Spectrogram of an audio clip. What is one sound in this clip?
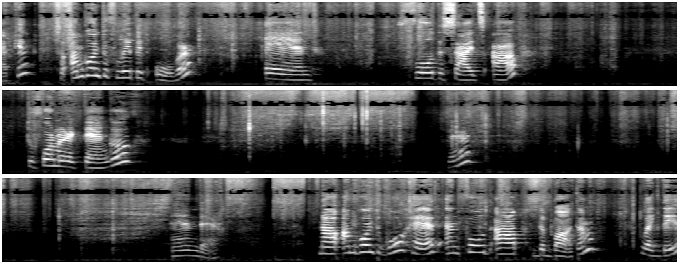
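Paper rustles and crinkles as it is folded and pressed flat.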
